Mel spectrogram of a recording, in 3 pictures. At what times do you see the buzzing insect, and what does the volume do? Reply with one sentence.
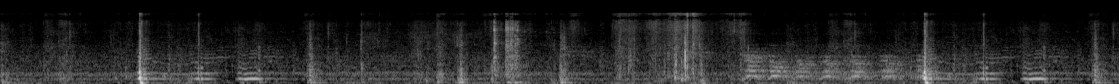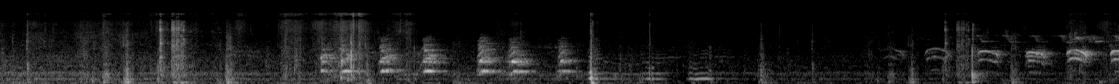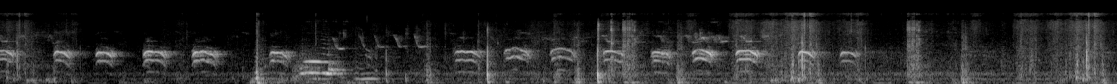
The buzzing insect can be heard from 0.0 to 33.5 s, getting quieter then louder.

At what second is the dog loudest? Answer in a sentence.
The volume of the dog peaks at 26 seconds.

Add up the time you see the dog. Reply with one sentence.
You can hear the dog for 6 seconds altogether.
